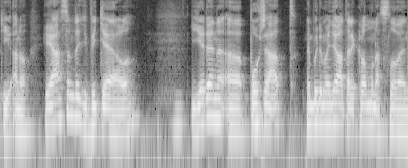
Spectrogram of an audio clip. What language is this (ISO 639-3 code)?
ces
